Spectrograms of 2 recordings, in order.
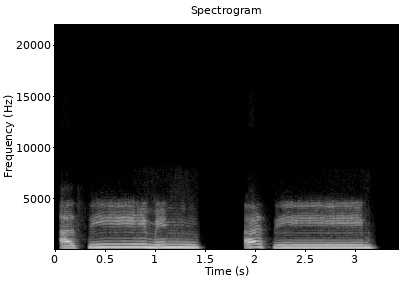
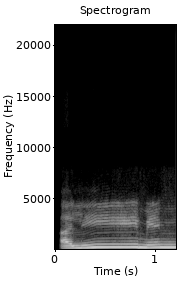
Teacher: असीमिन पे मैंने जो है इजहार किया, लेकिन अलीमिन को मैंने गुन्ना किया। अलीमिन, आगे बा आ रहा है तो मैंने यहाँ पे गुन्ना किया, इसका वक्फ होगा अलीम, खींचते हुए रोकेंगे।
